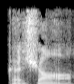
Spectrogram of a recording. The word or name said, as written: cashaw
